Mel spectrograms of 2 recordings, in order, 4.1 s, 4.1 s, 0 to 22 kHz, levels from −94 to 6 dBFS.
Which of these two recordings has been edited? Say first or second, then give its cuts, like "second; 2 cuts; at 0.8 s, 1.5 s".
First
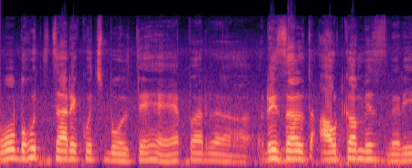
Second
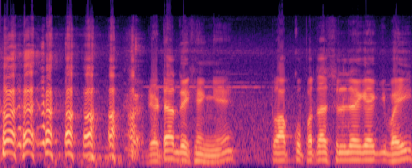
second; 1 cut; at 1.3 s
